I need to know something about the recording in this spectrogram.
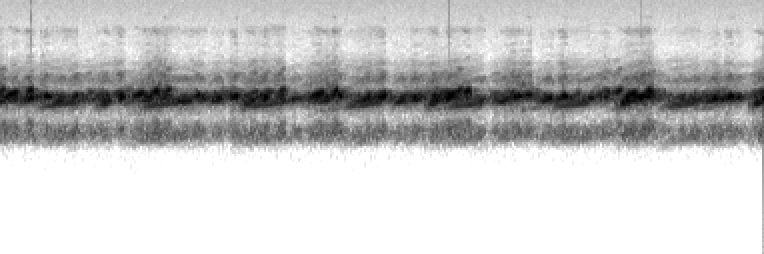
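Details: Frogs gathered in a spring wetland, their croaking captured live with no looping: a seamless, buzzing chorus of many callers, upper trills brighter than the lower layer, rising briefly in loudness toward the end.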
